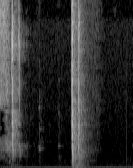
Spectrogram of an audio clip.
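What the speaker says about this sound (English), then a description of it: "Next, we're going to do some manual typing." Manual typing on a computer keyboard: two quiet, separate key clicks about half a second apart in an otherwise still room.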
